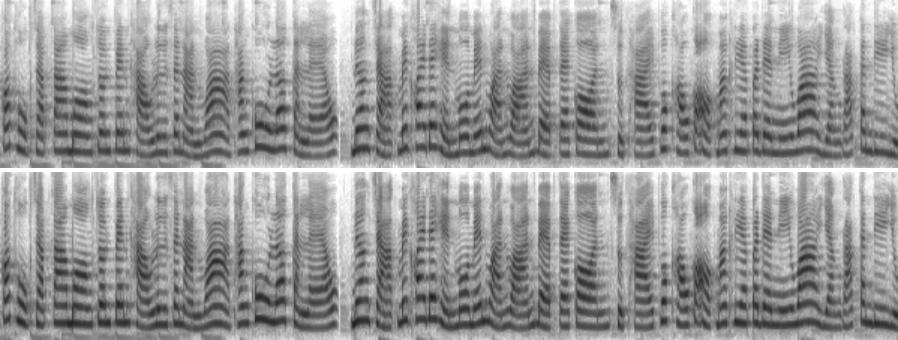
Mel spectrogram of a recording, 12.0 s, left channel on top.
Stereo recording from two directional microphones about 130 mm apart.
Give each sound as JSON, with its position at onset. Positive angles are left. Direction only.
{"t": 0.0, "sound": "a woman's voice", "side_deg": -40}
